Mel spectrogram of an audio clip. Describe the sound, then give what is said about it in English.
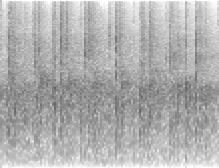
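Steady hand clapping from a group for Beto O'Rourke, dense and continuous with many overlapping claps at an even loudness for a couple of seconds, with no voices. “Beto O'Rourke, please clap.”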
